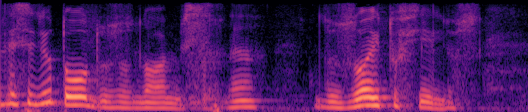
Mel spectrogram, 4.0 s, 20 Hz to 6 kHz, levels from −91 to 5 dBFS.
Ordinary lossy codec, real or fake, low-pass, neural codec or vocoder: none; real; 5.4 kHz; none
